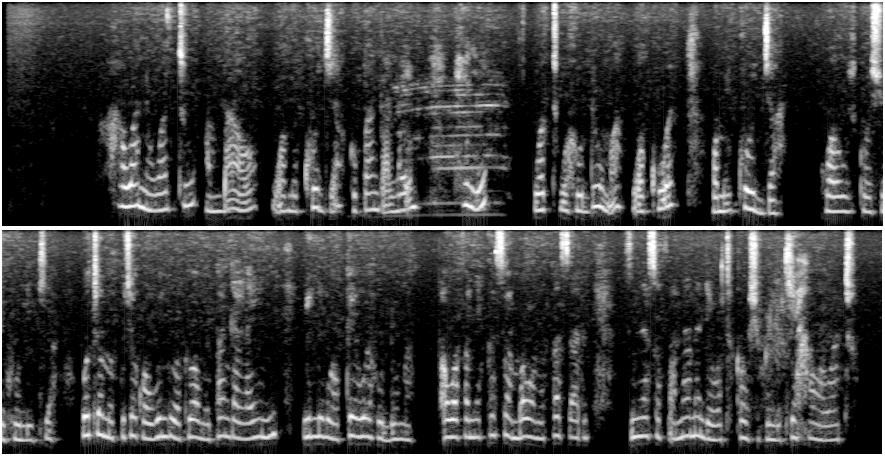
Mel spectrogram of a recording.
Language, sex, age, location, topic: Swahili, male, 25-35, Nakuru, government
